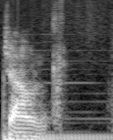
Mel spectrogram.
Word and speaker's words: JJJJound: it's how it's spelled and but it's pronounced JS so for those wondering if is a starter it's not it's just I guess the way that it's placed and played with so it's 4js but it's pronounced JN let's get unboxing and here they are they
